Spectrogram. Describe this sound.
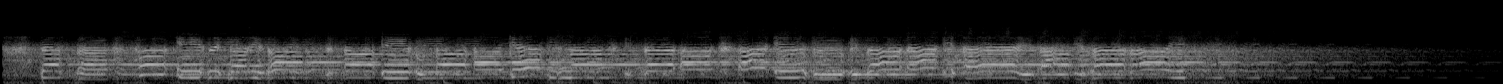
recorded myself singing and edited in fl studio
soft female vocal chops
160bpm, Female, fl-studio, Recording, Soft, source, Vocal, Vocoder, Voice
